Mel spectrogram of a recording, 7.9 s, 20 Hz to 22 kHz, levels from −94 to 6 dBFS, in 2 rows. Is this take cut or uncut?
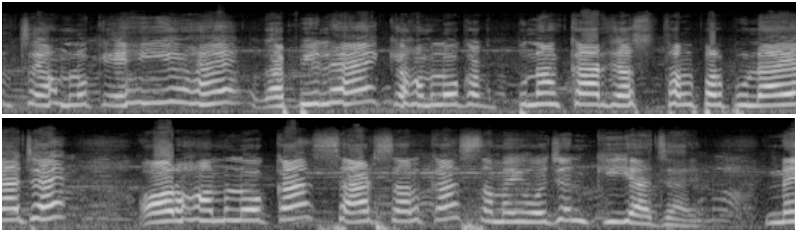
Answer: uncut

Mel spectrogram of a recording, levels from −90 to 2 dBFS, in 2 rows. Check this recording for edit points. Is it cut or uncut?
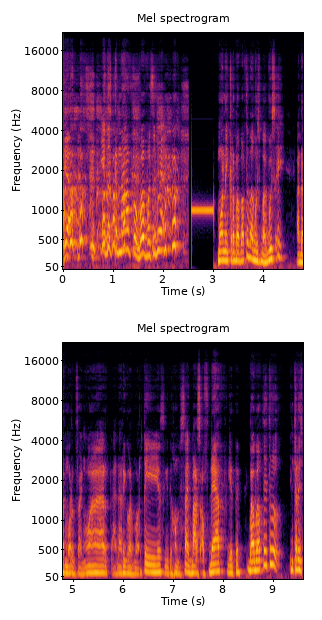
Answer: cut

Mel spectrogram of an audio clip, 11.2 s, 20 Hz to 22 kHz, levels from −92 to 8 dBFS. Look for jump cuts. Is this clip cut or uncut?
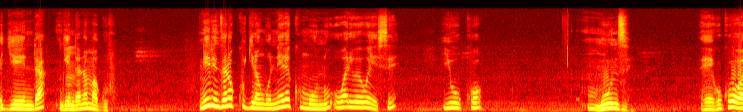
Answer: uncut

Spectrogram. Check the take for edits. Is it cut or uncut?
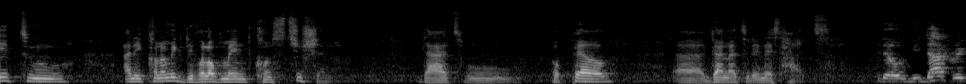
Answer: cut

